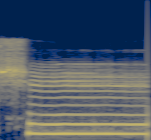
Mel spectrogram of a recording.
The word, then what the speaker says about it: ㄔ: ㄔ and ㄘ ㄔ的發音方式是嘴巴微微張開 ㄔ is pronounced by opening the mouth slightly 並捲舌直到舌尖抵住上顎 and rolling the tongue until the tip of the tongue touches the hard palate 幾乎不振動聲帶 barely vibrating the vocal cords ㄔ chi ㄔ chi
